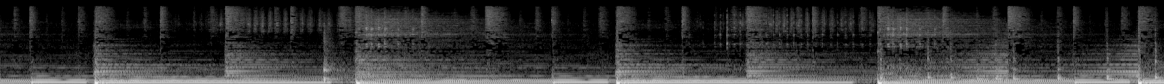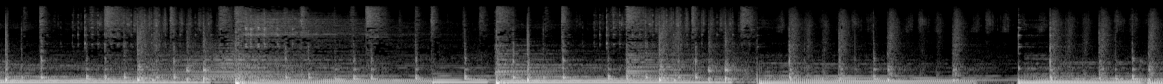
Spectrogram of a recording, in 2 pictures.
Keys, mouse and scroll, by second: 0.6-3.7 middle drag, 3.7-4.1 scroll down 3, 4.1-4.5 shift+middle drag, 6.3 shift+a, 6.9 click, 7.2-8.2 middle drag, 8.2 t, 9.0-11.2 drag, 12.3-12.8 shift+middle drag, 12.8 ctrl+1, 13.1 ctrl+2, 13.4 ctrl+3, 13.6-14.2 right drag, 14.2 shift+middle click, 14.3-14.8 shift+scroll up 1, 14.8 click, 15.8 click, 16.3 click, 16.6 shift+click, 17.4 ctrl+l, 17.5 drag, 17.9 middle click, 18.1-18.4 scroll up 1, 18.4-18.8 shift+middle drag, 18.8 click, 19.4-22.3 middle drag, 22.3 click.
